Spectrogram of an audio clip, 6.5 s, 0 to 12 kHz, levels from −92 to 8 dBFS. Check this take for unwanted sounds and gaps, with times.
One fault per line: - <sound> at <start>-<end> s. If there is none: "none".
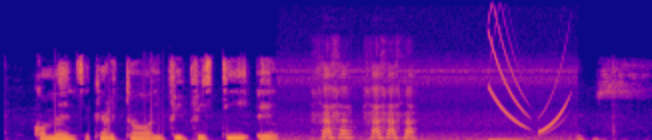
- laugh at 3.1-4.2 s
- chirp at 4.9-5.7 s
